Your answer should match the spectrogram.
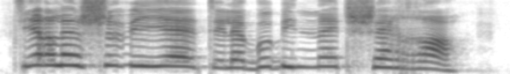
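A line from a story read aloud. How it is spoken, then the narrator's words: Softened call. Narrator (French): Le loup lui cria, en adoucissant un peu sa voix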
